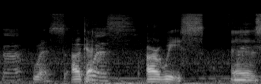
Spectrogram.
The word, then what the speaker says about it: Whis: Whis or something like that. Whis, okay. Whis. Is how a lot of people pronounce it and how they pronounce it in English dub.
